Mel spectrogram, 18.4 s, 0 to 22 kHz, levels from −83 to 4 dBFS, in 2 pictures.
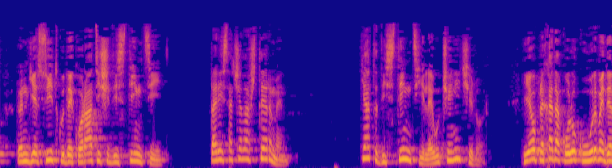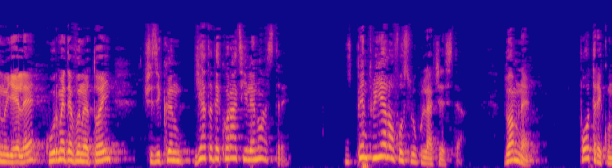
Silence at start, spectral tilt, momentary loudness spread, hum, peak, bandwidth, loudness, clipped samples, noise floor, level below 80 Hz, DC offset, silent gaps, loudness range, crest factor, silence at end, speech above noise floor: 0 s; -4.5 dB/octave; 13 LU; none; -2 dBFS; 12.5 kHz; -18 LUFS; under 0.1%; -79 dBFS; -46 dBFS; under 0.1%; none; 6 LU; 16 dB; 0 s; 61 dB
